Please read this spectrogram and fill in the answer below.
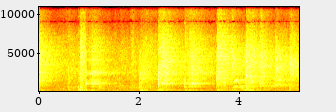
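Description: Pickleball rally: paddles striking a hard plastic pickleball back and forth, five or six sharp pops at uneven intervals.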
